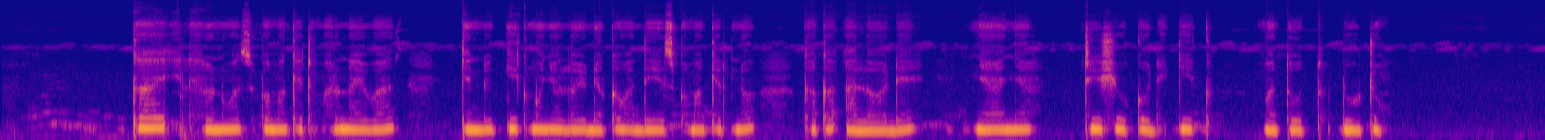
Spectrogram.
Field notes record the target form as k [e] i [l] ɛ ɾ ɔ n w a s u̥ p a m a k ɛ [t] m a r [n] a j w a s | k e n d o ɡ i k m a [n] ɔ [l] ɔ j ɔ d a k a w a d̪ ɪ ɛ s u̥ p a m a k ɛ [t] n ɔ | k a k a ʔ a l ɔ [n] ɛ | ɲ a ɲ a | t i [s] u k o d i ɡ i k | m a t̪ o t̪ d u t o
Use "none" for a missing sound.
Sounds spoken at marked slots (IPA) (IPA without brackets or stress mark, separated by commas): a, l, t, n, ɲ, l, t, d, ʃ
